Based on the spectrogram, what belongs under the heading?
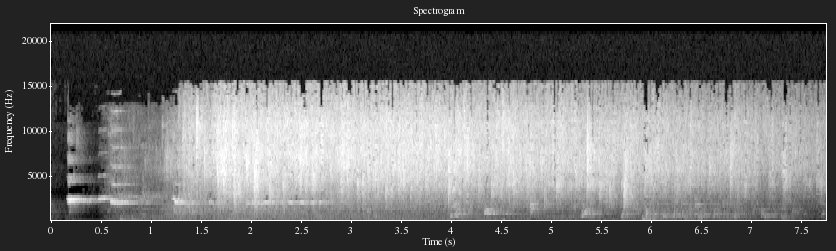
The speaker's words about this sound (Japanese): それでは、シャワーを浴び直して、今度こそ、 お出かけしましょう。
